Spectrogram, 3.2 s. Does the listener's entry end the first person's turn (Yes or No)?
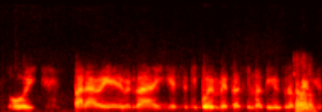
No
